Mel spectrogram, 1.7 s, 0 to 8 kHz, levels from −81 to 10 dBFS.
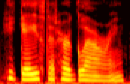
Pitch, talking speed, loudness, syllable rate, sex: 175 Hz, 170 wpm, -15 LUFS, 4.4 syllables/s, female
